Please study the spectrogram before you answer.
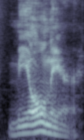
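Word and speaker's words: Mjölnir: who is worthy enough to wield Thor's hammer Mjolnir I said it right yeah yes okay good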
